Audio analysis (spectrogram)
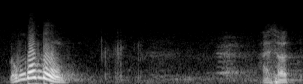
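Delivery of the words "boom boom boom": high, loud "boom, boom, boom"; booming sound effect. Retold or imitated. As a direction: punch out each boom like an explosion. Life flashing past, sound effect.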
